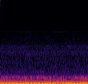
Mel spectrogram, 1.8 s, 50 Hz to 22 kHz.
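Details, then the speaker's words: Mitsubishi Evo 10 after MIVEC delete cam gear install, warm, with solenoid unplugged throwing P1025, revved with no misfire. Deep, steady, even rumble with no ticking, knocking or misses; idling smoothly, the car is fixed. "sounds good imagine that it's not all [ __ ] up anymore wow well even though jared didn't believe in me the car is fixed"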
